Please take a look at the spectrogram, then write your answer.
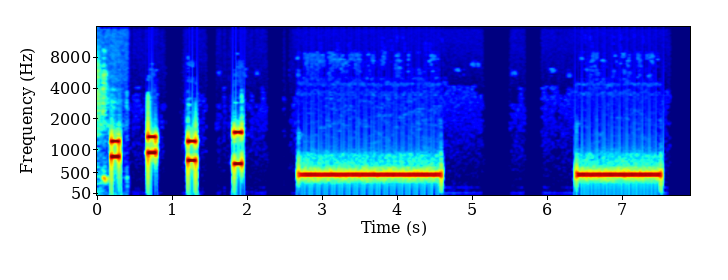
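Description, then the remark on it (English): A few quick telephone keypad beeps as a phone number is dialed, followed by two long, steady ringing tones separated by a pause before the call connects, clear with no voices. “I'm gonna dial your sister's phone number right now.”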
